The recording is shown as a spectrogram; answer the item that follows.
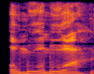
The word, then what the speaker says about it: Oumuamua: Oumuamua. Is that a decent pronunciation? – Yes, that's perfect.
